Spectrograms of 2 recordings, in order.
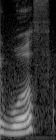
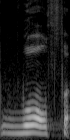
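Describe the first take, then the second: First: Woof said with no l, like a dog bark; woof, l left out; the other way. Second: Wolf said slowly with a clear l; slow careful wolf; her own way. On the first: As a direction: drop the l in woof. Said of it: "Some people say woof". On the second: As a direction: stretch out wolf, l sounded. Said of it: "I say wolf". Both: Shown as a demonstration.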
